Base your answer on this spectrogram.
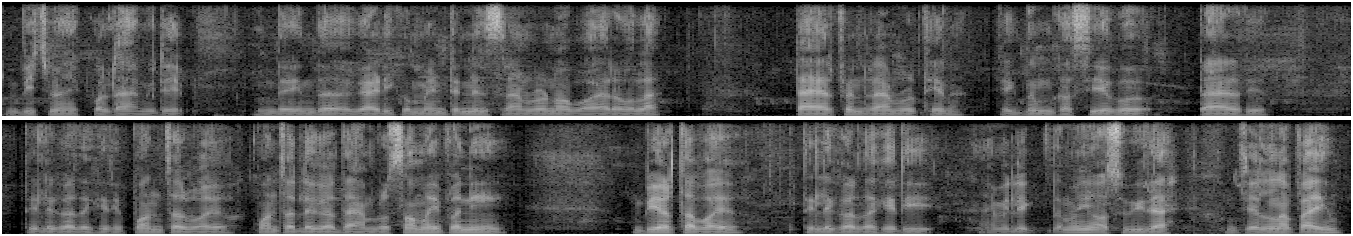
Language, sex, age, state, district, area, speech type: Nepali, male, 30-45, West Bengal, Jalpaiguri, urban, spontaneous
